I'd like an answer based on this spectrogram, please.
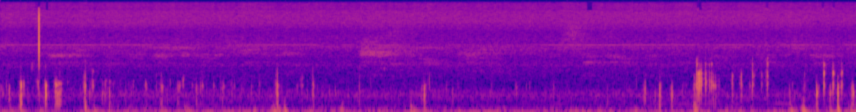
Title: Stomach Growling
